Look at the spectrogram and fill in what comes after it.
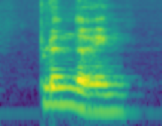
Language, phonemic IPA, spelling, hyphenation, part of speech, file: Dutch, /ˈplʏn.də.rɪŋ/, plundering, plun‧de‧ring, noun, Nl-plundering.ogg
- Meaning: looting, plundering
